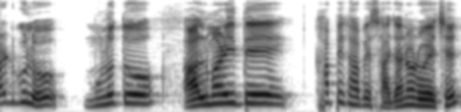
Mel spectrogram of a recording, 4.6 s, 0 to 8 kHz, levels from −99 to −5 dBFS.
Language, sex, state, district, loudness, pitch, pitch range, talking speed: Bengali, male, West Bengal, Alipurduar, -17 LUFS, 225 Hz, 190-240 Hz, 90 wpm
